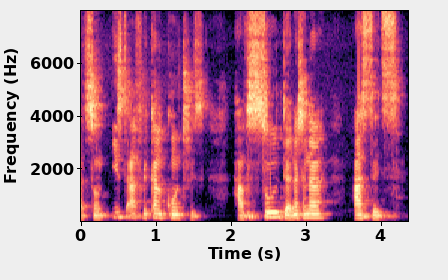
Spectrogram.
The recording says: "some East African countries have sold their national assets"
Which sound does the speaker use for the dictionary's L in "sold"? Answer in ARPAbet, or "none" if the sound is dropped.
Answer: L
